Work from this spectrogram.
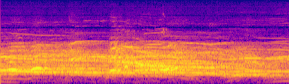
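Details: A pack of fifty huskies gives thanks for their meal under a full moon in winter. The chorus is a thick blend of sustained, overlapping howls that glide up and down in pitch at a steady, loud level.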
